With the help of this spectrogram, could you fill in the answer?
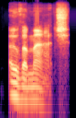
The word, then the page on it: overmatch: British English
